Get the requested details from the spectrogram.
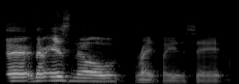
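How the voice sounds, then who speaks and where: Laid-back guest with a lively voice. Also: mid-range voice, moderate pace, clean tone. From North America. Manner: laid-back, self-deprecating, mock-serious. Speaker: guest, VTuber agency manager. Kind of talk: casual podcast chat.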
